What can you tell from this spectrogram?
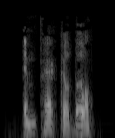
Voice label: "impeccable", English; adjectives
